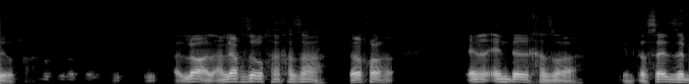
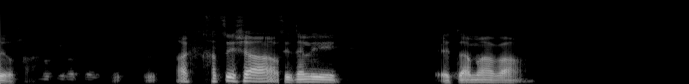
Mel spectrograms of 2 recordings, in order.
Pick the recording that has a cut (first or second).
second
